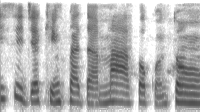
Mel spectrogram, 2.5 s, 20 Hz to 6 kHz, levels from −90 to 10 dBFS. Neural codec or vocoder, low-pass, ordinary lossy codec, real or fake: none; 5.4 kHz; AAC, 32 kbps; real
